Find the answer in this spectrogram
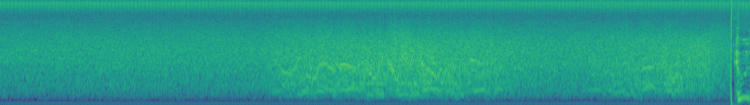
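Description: CB radio receiver hissing with static, a weak, distant station's voice coming faintly through the noise from about three and a half seconds in and fading again near the end.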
